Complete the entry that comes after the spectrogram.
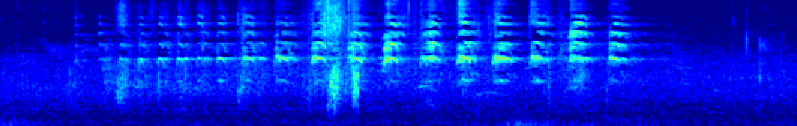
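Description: A bird calling over and over in short pitched calls, about two a second, for some seven seconds, then stopping.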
